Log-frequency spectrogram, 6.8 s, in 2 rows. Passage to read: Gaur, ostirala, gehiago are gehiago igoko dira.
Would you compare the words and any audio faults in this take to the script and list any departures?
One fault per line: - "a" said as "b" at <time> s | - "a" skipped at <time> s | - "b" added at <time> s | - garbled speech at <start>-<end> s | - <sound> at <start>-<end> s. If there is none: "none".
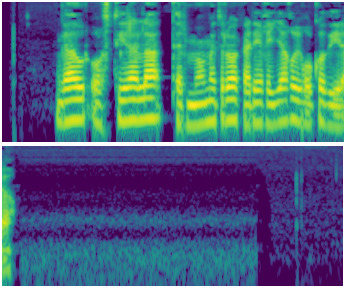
- "gehiago" said as "termometroak" at 1.8 s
